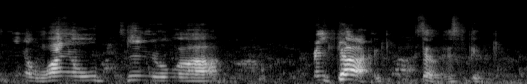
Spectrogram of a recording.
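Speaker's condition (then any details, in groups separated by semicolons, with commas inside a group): Cerebral palsy; legs affected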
